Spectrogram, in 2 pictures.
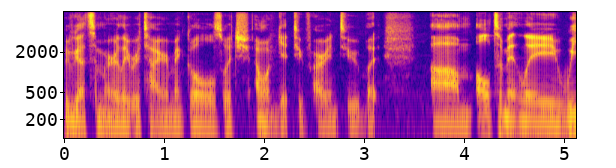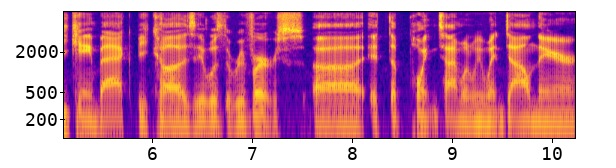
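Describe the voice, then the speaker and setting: A man speaks at a moderate pace with a very deep, low pitch and fairly even intonation. Noticeable background noise runs under the recording. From Michigan (Metro Detroit). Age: 40s. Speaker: podcast co-host. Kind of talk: casual chat. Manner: hesitant, many fillers.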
